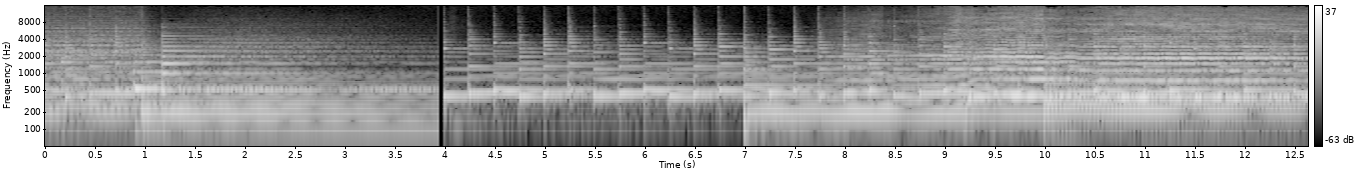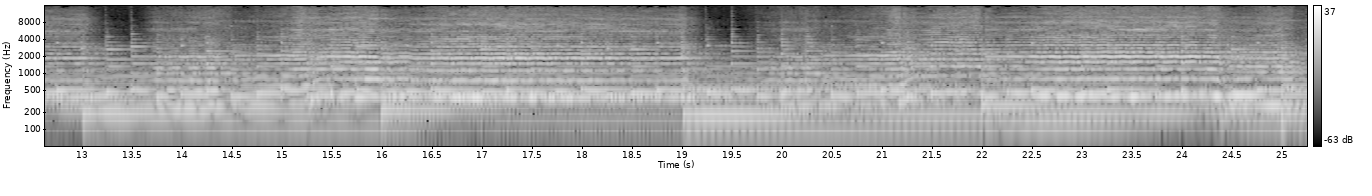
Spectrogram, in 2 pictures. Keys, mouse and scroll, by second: 5.6-6.0 alt+scroll up 1, 10.6-11.2 typing, 11.7 double click, 16.2 ], 16.3 ], 16.5 ], 17.3 double click, 22.7 scroll up 1.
